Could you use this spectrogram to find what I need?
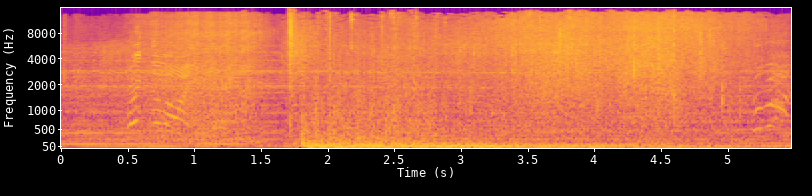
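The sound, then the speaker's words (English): A nearby bomb explosion in a wartime drama, set among soldiers packed on a mole waiting to board a ship: voices are heard first, then a deep boom bursts in and keeps rumbling loudly to the end. “everyone cowers at the sound of a nearby explosion.”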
